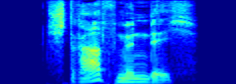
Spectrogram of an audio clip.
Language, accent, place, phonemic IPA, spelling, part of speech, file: German, Germany, Berlin, /ˈʃtʁaːfˌmʏndɪç/, strafmündig, adjective, De-strafmündig.ogg
- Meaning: old enough to be punished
